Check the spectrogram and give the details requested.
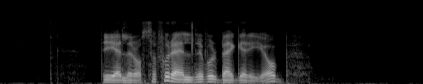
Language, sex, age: Norwegian, male, 56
